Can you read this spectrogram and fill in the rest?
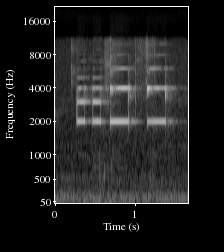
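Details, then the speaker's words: Rascal Carbon Cruiser folding powerchair at power-on: four high electronic beeps from the controller mean the neutral levers are set to freewheel, disengaging the electromagnetic brakes, so the chair will not drive. "And you hear that beeping sound. What that means, I'm going to turn that off. That means we're in neutral."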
